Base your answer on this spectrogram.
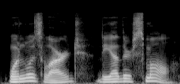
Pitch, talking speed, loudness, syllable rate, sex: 120 Hz, 200 wpm, -16 LUFS, 6.2 syllables/s, male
